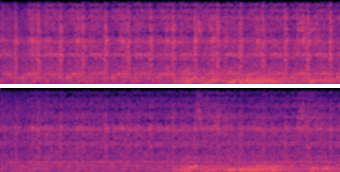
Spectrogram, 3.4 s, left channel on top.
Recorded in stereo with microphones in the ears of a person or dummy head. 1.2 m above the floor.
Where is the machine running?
55° left (ahead or behind), 1.7 m.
